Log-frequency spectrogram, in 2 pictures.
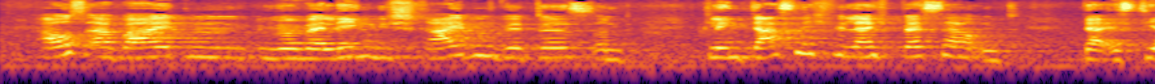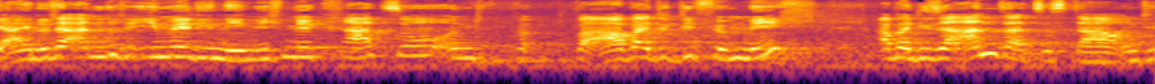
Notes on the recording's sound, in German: Live-Mitschnitt vom Sidepreneur Meetup Frankfurt. Wir haben die Panel-Diskussion von vier Sidepreneuren aufgenommen.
